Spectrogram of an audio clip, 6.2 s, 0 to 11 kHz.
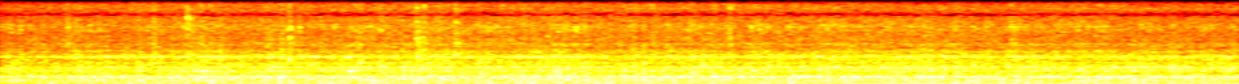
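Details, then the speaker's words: Porsche 911 (996) Carrera 4S, idling, with a stethoscope on the belt drive: a constant dry whirring over the engine note that follows belt speed, with vibration felt by hand at the tensioner pulley. Worn belt tensioner pulley bearing. "I can actually feel the vibration through my hand so but slightly annoyingly it's actually the uh tensional pulley so I'm going to see how I can get that off and have a look at it"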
